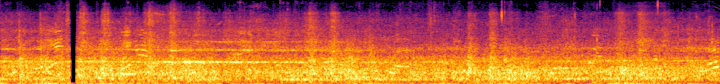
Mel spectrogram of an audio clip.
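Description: A train rumbles steadily across a bridge in Vila Nova de Gaia, Portugal, a continuous close, loud rolling roar with faint wheel clatter and no break.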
